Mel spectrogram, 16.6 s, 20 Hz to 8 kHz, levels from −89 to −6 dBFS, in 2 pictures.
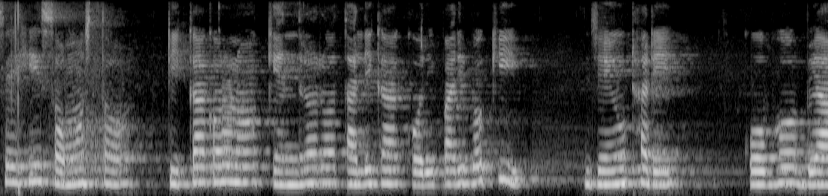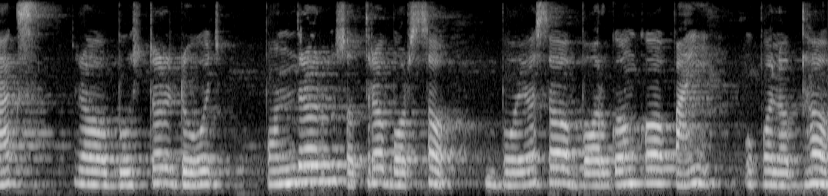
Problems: none marked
